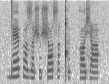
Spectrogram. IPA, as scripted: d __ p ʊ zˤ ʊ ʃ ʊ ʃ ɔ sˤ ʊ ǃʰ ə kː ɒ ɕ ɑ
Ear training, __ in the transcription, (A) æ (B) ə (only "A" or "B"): A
